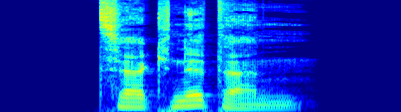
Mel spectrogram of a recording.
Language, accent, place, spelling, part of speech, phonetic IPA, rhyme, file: German, Germany, Berlin, zerknittern, verb, [t͡sɛɐ̯ˈknɪtɐn], -ɪtɐn, De-zerknittern.ogg
- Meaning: to crinkle, to rumple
